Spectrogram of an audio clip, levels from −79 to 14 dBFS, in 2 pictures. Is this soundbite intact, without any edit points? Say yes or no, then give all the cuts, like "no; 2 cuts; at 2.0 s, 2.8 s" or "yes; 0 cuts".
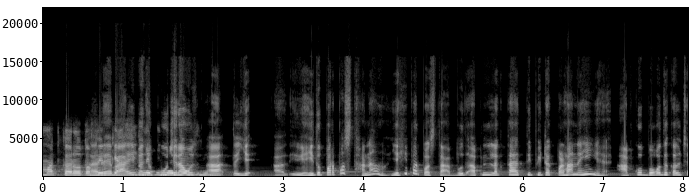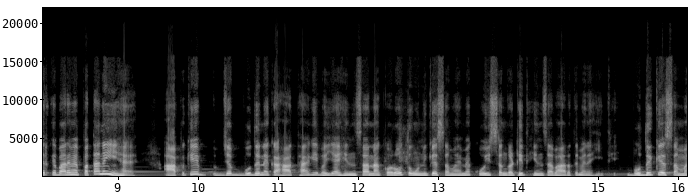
yes; 0 cuts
